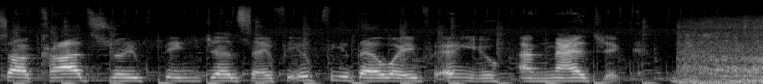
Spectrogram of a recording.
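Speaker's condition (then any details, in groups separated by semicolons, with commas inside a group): Cerebral palsy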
